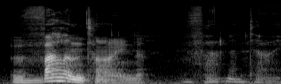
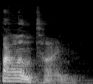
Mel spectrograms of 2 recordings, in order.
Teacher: So it's like the F, but it's voiced. So you add the vibration to the F and you get V.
